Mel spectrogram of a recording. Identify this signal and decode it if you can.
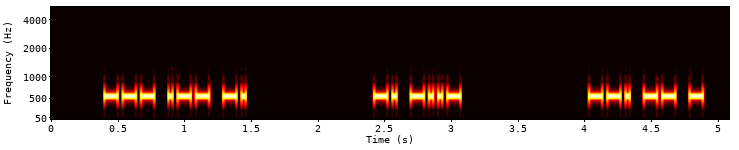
Morse code, heard as a keyed tone, about 34 wpm, 550 Hz. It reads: OWN NX GMT
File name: Ultimate Word List / 35WPM Ultimate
